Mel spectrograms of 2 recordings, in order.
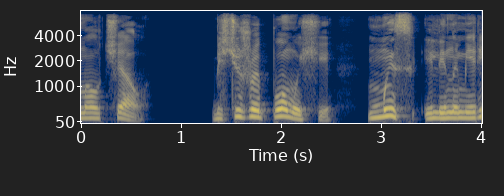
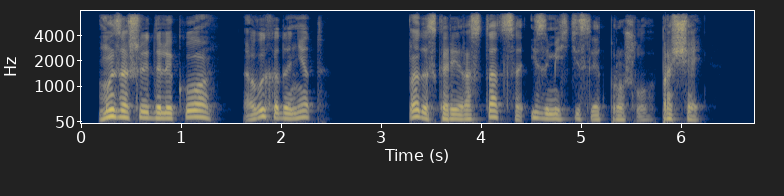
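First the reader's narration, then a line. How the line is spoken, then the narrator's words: Dry, bitter. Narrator (Russian): Сухо, с горечью, прибавила она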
